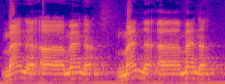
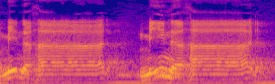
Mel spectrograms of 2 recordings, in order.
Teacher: kita menambahkan bunyi Qalqalah di hujung Nun tu salah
